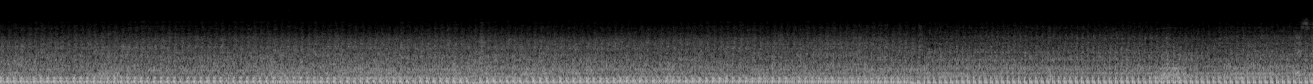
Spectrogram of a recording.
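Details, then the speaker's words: Craftsman LT1000 riding mower, revived, driving in gear: steady, even single-cylinder putter with no misses or stumbles; engine running smooth, normal running. "So we'll probably have to adjust the brakes, but it's running really smooth."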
